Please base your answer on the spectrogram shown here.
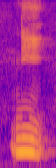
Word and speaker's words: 네: l'autre en coréen parlé, la seconde 네 qui est «votre» se prononce «ni».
